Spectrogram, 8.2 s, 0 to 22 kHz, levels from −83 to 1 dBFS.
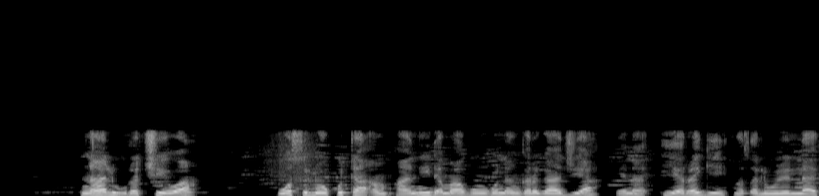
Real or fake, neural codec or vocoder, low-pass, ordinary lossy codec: real; none; 7.2 kHz; none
